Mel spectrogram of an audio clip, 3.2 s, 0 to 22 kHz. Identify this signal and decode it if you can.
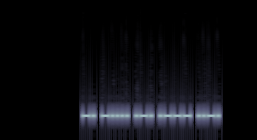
Morse code, heard as a keyed tone, about 40 wpm, 700 Hz. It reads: N6RJF
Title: USA Call Signs - 2x Character Spacing - 40wpm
